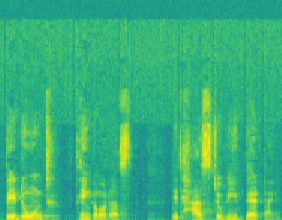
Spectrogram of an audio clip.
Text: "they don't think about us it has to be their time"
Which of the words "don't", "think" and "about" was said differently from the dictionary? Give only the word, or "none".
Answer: think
